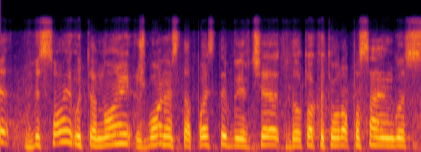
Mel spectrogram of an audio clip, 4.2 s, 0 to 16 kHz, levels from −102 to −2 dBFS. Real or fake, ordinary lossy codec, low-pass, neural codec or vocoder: fake; Opus, 24 kbps; 7.2 kHz; codec, 16 kHz, 4 kbps, FreqCodec, larger model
